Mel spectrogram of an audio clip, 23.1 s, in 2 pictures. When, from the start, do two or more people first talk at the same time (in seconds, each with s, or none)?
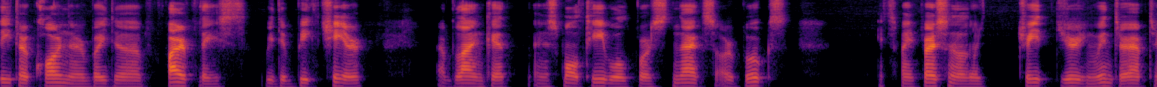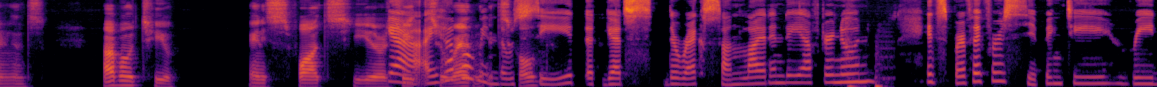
15.4 s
